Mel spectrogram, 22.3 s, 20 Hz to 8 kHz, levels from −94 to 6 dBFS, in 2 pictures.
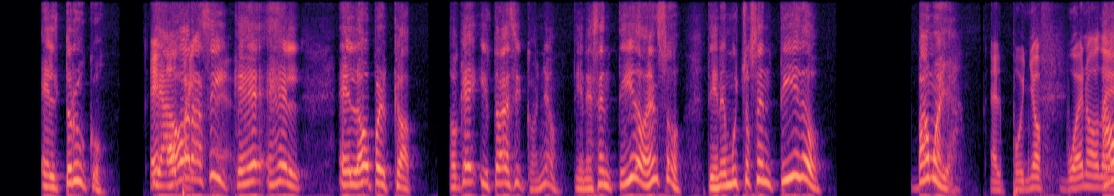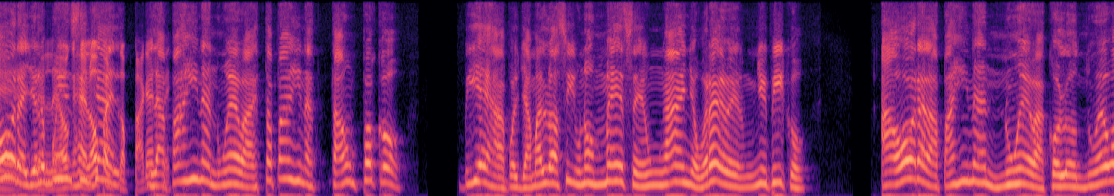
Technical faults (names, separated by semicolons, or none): comfort noise in place of the background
